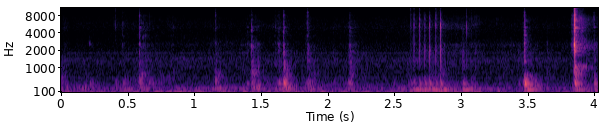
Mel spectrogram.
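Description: Faint, irregular light clicks and ticks of small pliers and fingers handling a short piece of wire, squeezing it around a pin to form a small loop.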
